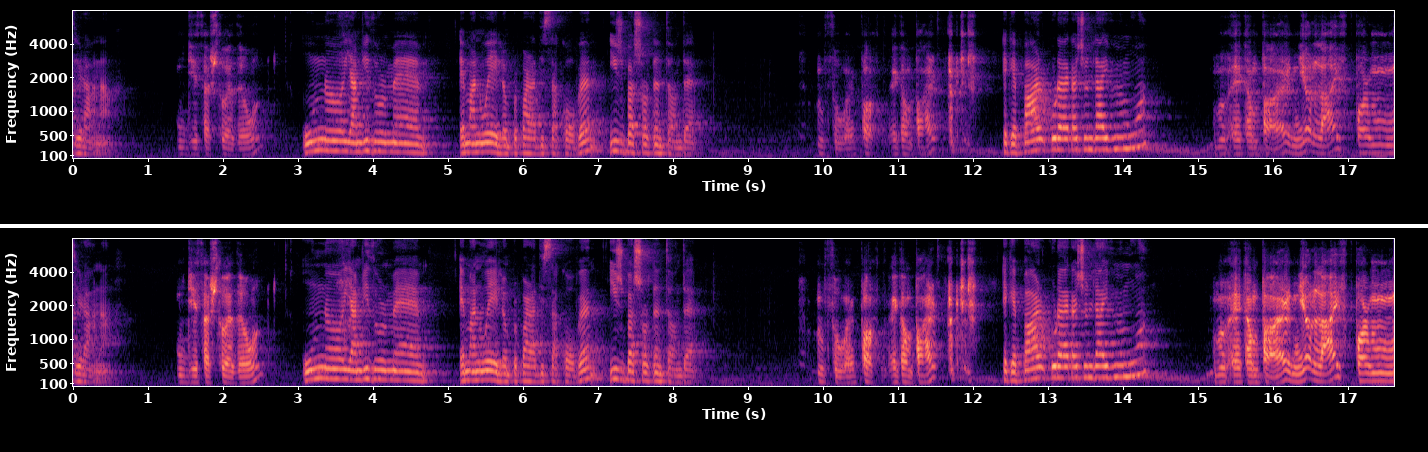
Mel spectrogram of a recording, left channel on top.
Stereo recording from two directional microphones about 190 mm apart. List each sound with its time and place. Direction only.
0.0 s a woman's voice: centre (ahead or behind)
1.4 s speech: 25° right (ahead or behind)
3.1 s a woman's voice: centre (ahead or behind)
9.6 s speech: 25° right (ahead or behind)
12.4 s a woman's voice: centre (ahead or behind)
15.2 s speech: 25° right (ahead or behind)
